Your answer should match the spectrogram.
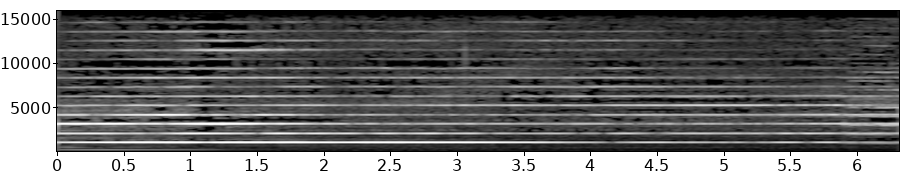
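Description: Contemporary chamber music: one high note held steadily throughout, with a lower note beneath it that fades away within the first two seconds. The music grows quieter about four seconds in.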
